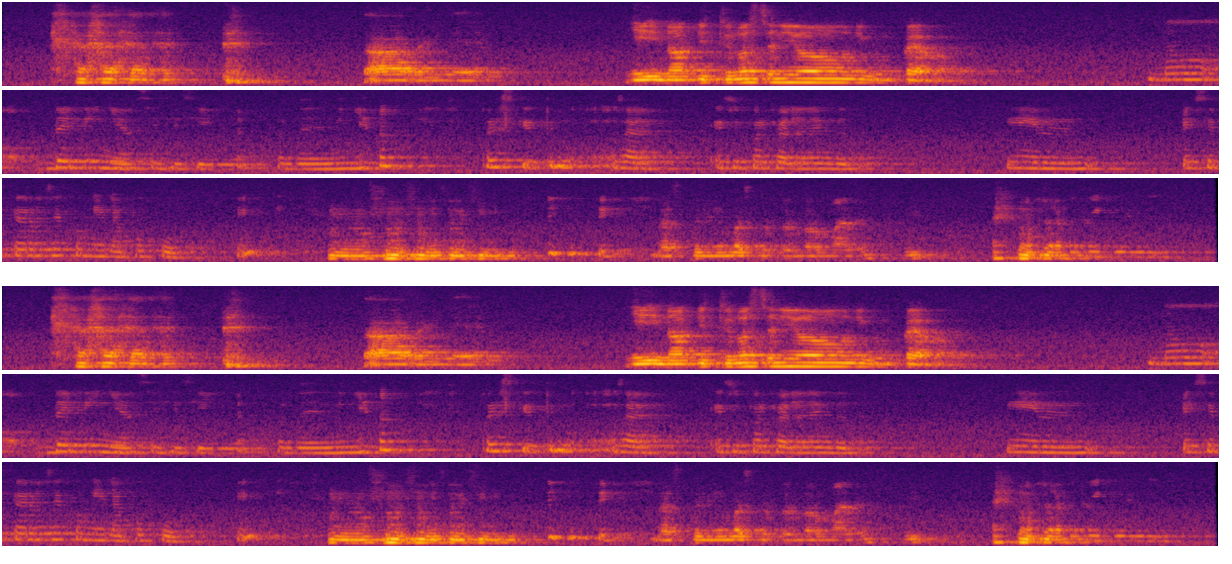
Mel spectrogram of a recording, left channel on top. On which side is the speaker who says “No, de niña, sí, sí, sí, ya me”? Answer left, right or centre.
Left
